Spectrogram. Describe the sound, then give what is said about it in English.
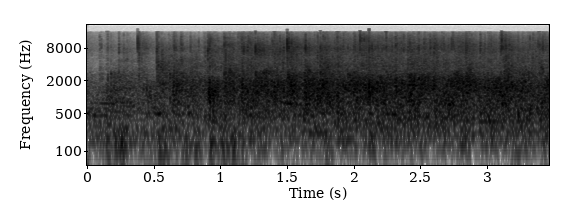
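A crowd applauds steadily, a dense wash of many hands clapping at once that stays loud and even throughout, with no voices breaking through. “Now, some of you aren't even sure you should clap at that.”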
